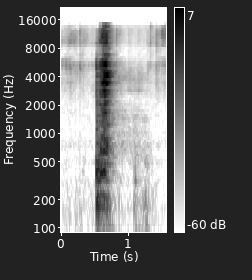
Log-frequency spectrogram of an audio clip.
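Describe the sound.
Chopped garlic being added to a bowl: a short, bright scraping clatter, then a fainter second rustle a moment later.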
